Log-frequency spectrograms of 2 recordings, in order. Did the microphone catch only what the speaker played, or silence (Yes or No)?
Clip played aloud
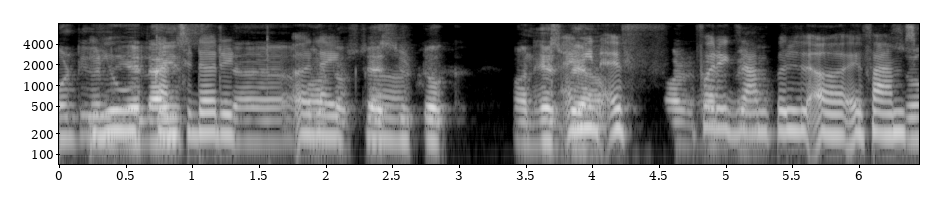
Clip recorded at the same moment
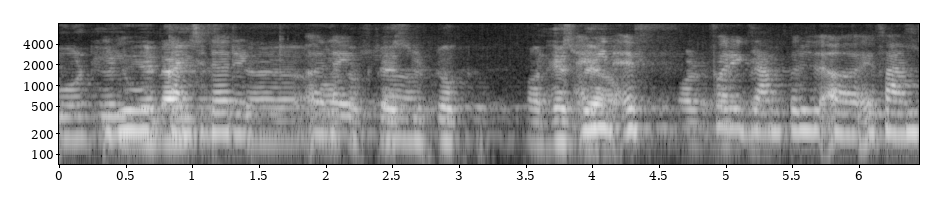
Yes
